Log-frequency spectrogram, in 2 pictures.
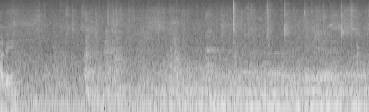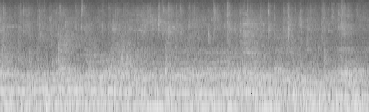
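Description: Many boys recite together in a low murmur.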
